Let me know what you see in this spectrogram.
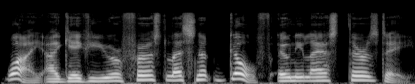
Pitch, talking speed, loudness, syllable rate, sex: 165 Hz, 175 wpm, -16 LUFS, 3.8 syllables/s, male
